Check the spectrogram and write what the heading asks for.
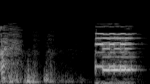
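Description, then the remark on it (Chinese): A telephone rings with a steady, bright electronic tone lasting about half a second, loud and clear after a moment of quiet, following some brief muffled voices. The call is from a political commissar. “老婆，我这个电话来的真不是时候，叫你呢。”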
